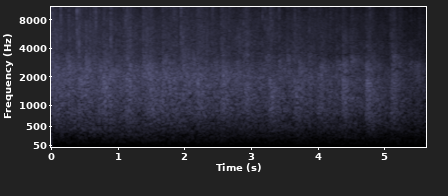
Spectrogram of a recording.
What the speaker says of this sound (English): I'd like to give them a round of applause for all of the ones that have been involved in this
